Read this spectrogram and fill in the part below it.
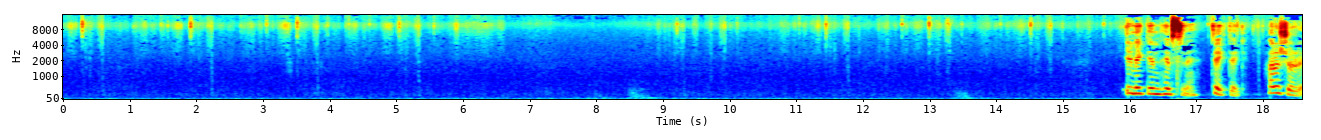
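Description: Knitting needles click and tick softly and steadily.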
